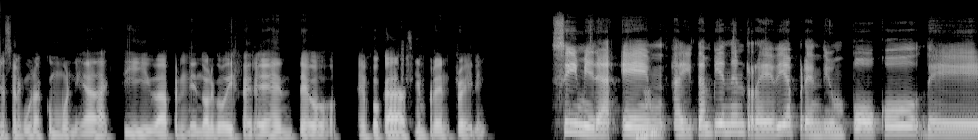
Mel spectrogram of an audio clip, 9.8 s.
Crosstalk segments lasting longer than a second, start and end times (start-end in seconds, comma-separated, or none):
none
